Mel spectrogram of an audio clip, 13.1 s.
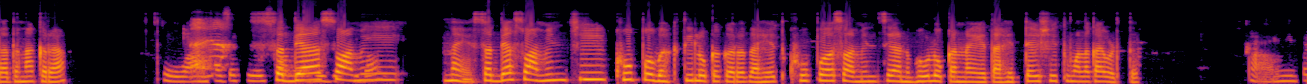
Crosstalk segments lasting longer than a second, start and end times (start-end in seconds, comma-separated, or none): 2.5-3.8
